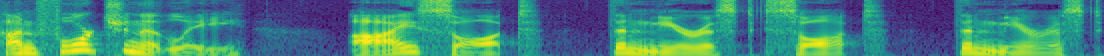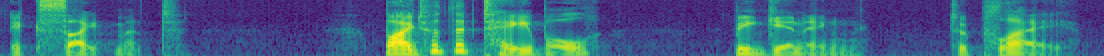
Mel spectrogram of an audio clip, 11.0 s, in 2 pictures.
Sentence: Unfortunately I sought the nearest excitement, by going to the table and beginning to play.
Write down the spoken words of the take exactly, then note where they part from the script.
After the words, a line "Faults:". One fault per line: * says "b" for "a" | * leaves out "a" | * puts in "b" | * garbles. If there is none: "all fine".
Unfortunately I sought the nearest sought the nearest excitement, by to the table beginning to play.
Faults:
* puts in "sought the nearest"
* leaves out "going"
* leaves out "and"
